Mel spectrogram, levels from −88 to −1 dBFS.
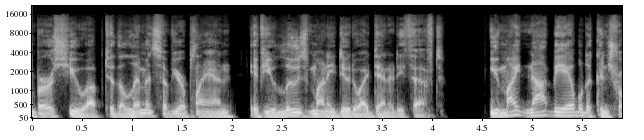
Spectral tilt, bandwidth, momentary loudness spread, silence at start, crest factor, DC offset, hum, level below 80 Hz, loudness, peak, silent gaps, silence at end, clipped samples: -4.5 dB/octave; 16.5 kHz; 5 LU; 0 s; 14 dB; under 0.1%; none; -28 dBFS; -16 LUFS; -2 dBFS; 4.17-4.51 s; 0 s; under 0.1%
